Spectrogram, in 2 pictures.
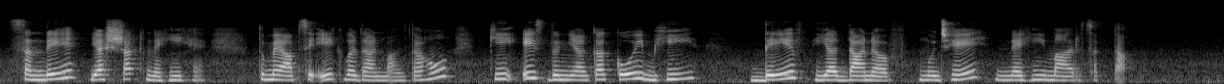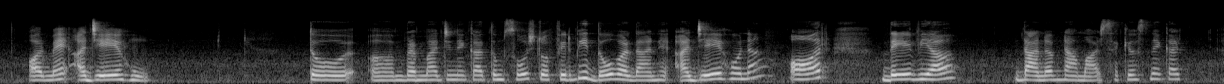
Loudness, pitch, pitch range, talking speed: -19 LUFS, 215 Hz, 200-235 Hz, 130 wpm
